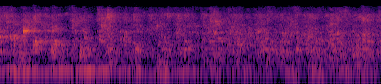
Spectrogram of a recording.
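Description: Distilled water pours steadily from a gallon jug into the upper chamber of a Berkey gravity water filter, a continuous close gush filling the container with no talk.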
